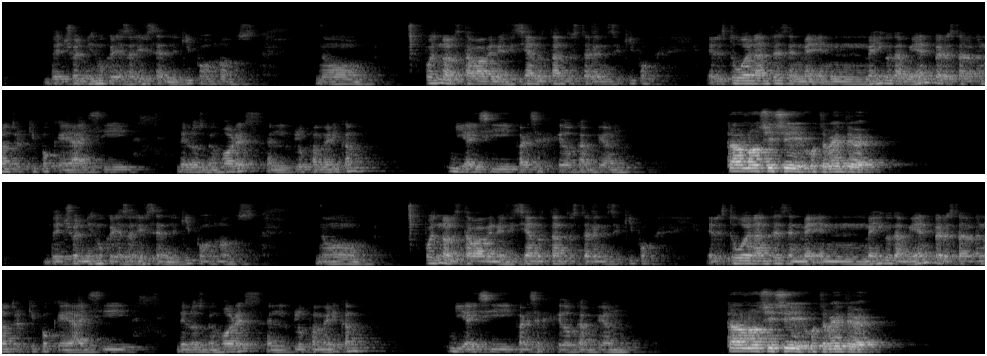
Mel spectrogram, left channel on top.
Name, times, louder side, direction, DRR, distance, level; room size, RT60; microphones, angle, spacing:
voice 1, 0.4-2.8 3.1-3.6 4.2-6.6 7.0-11.3 11.6-13.4 14.3-16.0, right 1 dB, 25° right, 0 dB, 1.1 m, -33 dB
voice 2, 17.1-18.4, equal, ahead, -5 dB, 0.5 m, -20 dB
4.9 x 2.4 x 4.0 m, 0.68 s
head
